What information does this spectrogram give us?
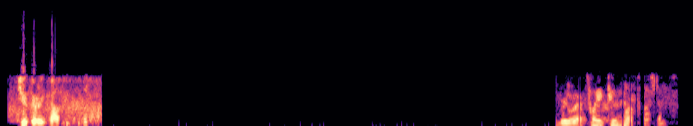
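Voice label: Sheriff West County, scanner audio trunk; MCSO - WEST Sheriff-WestCnty; ThompsonPeakScot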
